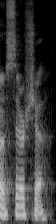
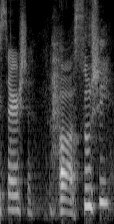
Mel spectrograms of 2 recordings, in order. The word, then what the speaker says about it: Saoirse: 25th here coming up Saoirse Ronan is enough to make anybody go on film the insertion Saoirse rhymes with inertia that's how I learned I thought oh sure sure it's actually Saoirse sushi is it another Brooklyn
